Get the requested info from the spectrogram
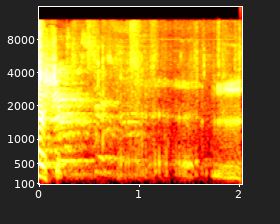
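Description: Speech: a man's voice trails off mid-sentence into a short pause filled with faint background voices in a large chamber, and his speech starts again near the end.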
